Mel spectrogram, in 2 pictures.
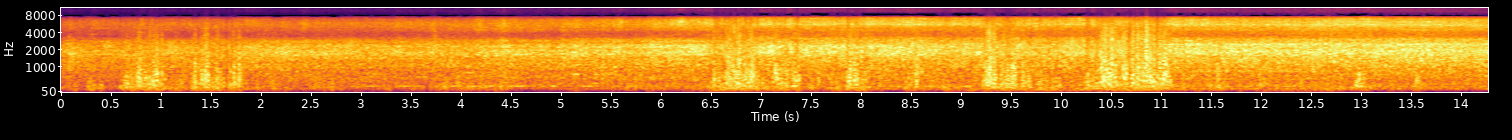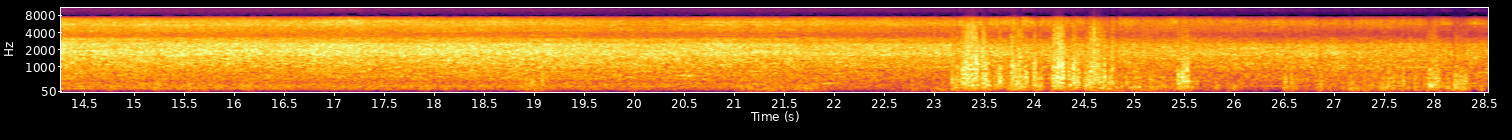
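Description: Weed-removal train hauled by DR class 203 diesel locomotives passing: a steady rumble of wheels on rail with the diesels running, broken several times by clusters of clattering.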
